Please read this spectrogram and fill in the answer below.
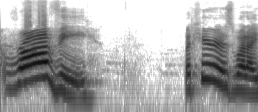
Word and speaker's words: Ravi: R-A-V-I. Mrs. Beam has been calling him Ravi, but when he introduced himself earlier, I'm pretty sure he said his name was Ravi, with the accent on the second syllable.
